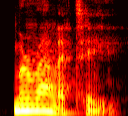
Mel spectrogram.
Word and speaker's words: morality: مورالیتی مو نیست، مورالیتی بین او ای بازم تلفظ میشه، شوا ساوند هستش. مورالیتی Morality.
